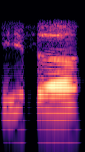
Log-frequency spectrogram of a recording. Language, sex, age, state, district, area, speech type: Odia, male, 60+, Odisha, Kendujhar, urban, conversation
